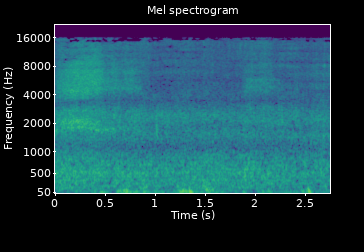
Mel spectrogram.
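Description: Sea waves at high tide, a spring tide with a tidal coefficient of 100, wash steadily in a continuous roar, with a low wind rumble and a few soft thuds of water breaking. No voices are heard.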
